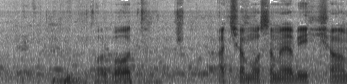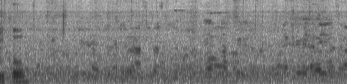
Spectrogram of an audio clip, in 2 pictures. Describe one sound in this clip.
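A crowd of people murmurs outdoors.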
